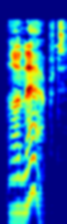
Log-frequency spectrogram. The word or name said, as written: unapt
